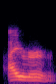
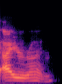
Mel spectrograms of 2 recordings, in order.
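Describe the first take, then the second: First: The second part sounds like the word earn. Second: The second part sounds like the word run. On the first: The speaker calls it right. "I earn. Like e earn" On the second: The speaker calls it wrong. "I don't say I run. We don't say that in English"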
